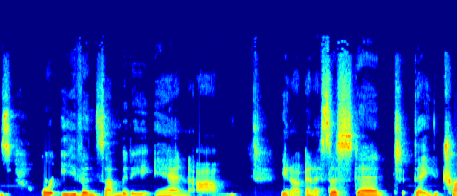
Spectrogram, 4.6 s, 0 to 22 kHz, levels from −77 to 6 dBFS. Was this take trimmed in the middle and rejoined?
no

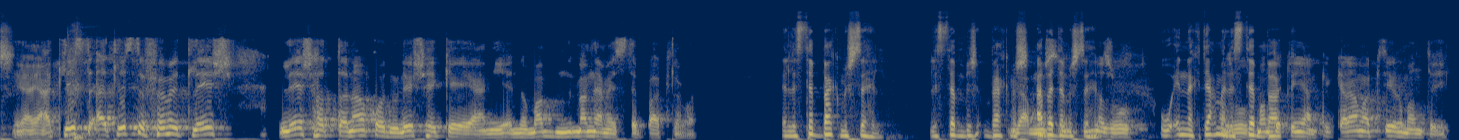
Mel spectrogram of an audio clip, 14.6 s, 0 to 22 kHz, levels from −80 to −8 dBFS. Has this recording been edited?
no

